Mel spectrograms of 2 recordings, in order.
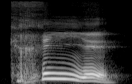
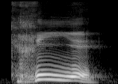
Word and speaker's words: crier: créer, c'est différent de crier. Ici, il y a le son i crier.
